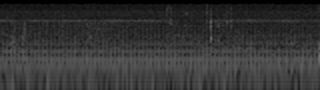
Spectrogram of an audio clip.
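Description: Steady electrical mains hum, a low buzz that holds an even pitch and loudness, over faint background hiss.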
